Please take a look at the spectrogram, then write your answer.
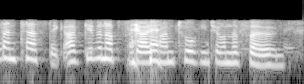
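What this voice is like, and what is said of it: Mixed South African and English accent. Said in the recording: “I love hearing your accent ... Is it a strong English strange accent? ... you're South African ... And English, right? You're a mix. ... I'm a strange colonial mix. ... A beautiful accent.”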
